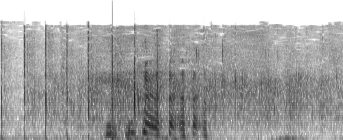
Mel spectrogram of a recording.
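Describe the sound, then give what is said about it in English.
A short smattering of applause, sharp separate claps in an uneven rhythm, with voices talking over them midway before it fades into a quiet murmur. “We'll have to give you a round of applause there.”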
